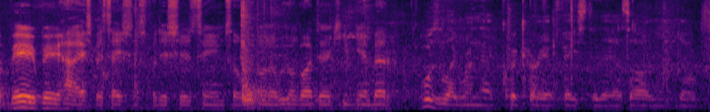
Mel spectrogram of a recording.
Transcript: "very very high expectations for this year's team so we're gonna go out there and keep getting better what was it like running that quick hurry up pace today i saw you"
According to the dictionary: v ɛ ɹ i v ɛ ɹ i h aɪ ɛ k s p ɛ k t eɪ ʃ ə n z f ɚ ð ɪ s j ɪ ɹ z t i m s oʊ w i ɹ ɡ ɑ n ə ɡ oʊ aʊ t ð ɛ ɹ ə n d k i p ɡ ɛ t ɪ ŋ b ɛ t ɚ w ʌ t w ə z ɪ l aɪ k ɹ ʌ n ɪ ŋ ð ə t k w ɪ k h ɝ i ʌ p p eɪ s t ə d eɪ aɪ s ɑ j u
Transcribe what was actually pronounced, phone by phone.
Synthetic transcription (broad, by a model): v ɛ ɹ i v ɛ ɹ i h aɪ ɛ k s p ɛ k t eɪ ʃ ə n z f ɚ ð ɪ s j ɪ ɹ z t i m s oʊ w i w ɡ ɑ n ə ɡ oʊ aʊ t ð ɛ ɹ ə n k i p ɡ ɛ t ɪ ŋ b ɛ t ɚ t w ə z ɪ l aɪ k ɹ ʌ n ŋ ð ə t k w ɪ k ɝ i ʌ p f eɪ s t ə d eɪ aɪ s ɑ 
